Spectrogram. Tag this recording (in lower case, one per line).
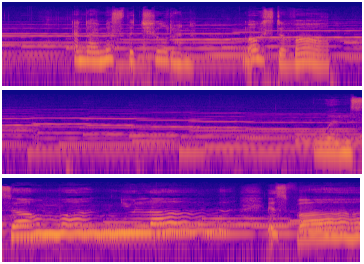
speech
music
